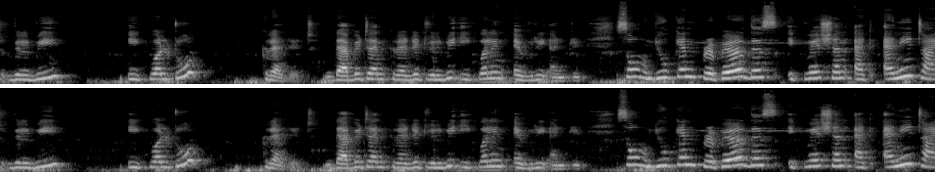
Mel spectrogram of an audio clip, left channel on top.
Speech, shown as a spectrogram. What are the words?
will be equal to credit. Debit and credit will be equal in every entry. So you can prepare this equation at any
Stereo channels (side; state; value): both; normal; correlation 0.78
